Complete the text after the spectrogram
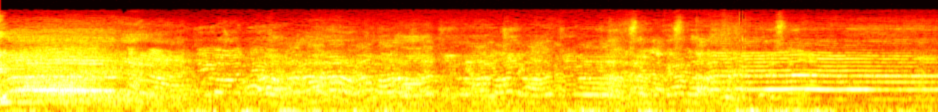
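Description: A man sings a loud, drawn-out lament through a microphone, in an echoing space.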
